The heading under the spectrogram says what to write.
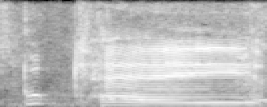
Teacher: The accent on the second syllable.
